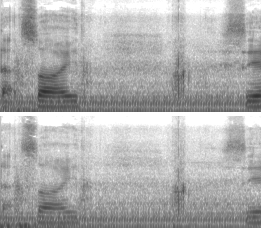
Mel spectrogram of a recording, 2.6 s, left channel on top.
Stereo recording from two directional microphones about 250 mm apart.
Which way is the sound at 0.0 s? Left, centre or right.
Centre.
